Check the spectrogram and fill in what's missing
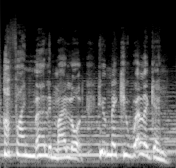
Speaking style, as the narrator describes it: sobbed the young knight

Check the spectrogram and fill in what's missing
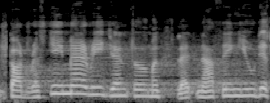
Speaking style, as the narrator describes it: a chirpy young voice sang

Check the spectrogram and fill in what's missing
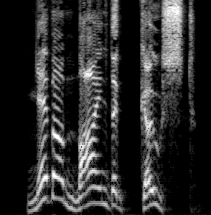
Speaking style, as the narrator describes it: Monsieur Richard said impatiently

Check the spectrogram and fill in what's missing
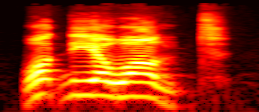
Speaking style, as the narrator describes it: shouted

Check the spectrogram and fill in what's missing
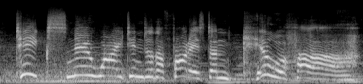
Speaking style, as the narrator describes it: she screamed

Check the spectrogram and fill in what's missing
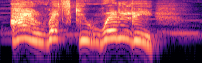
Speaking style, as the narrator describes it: cried Peter

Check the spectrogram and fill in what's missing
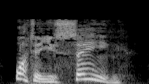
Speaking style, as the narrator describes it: cried

